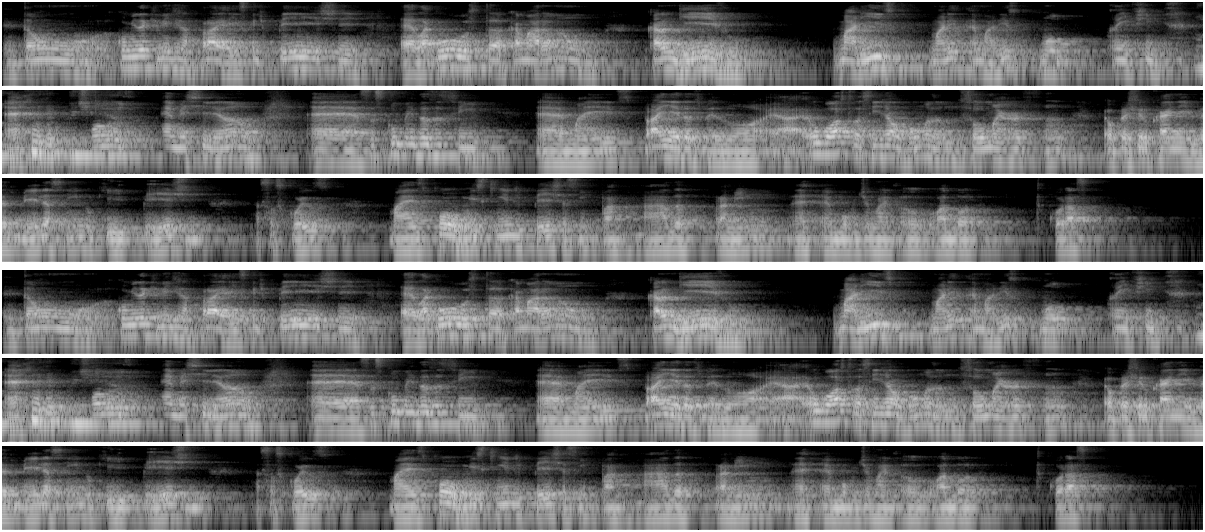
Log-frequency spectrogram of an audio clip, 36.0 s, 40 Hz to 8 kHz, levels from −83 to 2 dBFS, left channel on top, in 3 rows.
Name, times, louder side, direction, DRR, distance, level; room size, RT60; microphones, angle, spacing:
voice 1, 0.0-3.6 4.0-5.9 6.5-7.4 8.3-10.6 11.0-12.5 12.9-13.2 13.6-16.8 17.3-26.0 26.5-27.3 27.9-30.9 31.1-33.8 34.5-34.9, equal, ahead, 3 dB, 1.2 m, -25 dB
voice 2, 11.9-13.6, right 1 dB, 70° left, 0 dB, 2.8 m, -31 dB
17.5 x 7.2 x 5.9 m, 1.3 s
head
